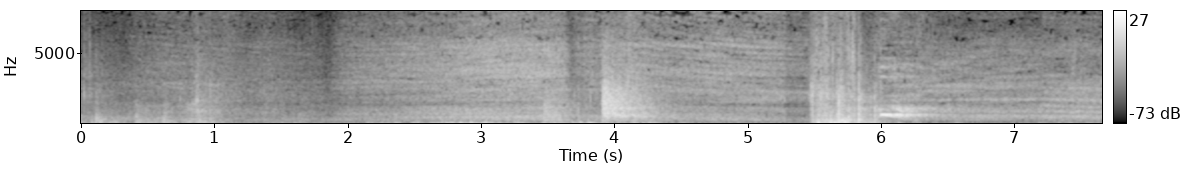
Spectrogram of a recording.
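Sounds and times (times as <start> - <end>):
puff adder giving breathy hissing puffs in an opened cage: 0.6 - 5.5, 6.4 - 7.6.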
